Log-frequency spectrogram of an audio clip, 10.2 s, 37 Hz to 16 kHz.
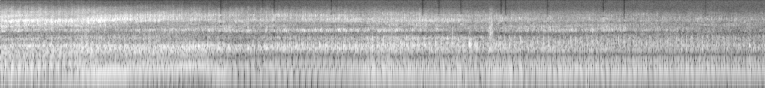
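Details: Healthy V8 in a Dakota swap, just finished with an eBay exhaust kit and Flowmaster muffler: deep burble climbs in pitch on a rev, then drops back to an even, steady rumble. Clean engine, free-flowing exhaust, normal revving.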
